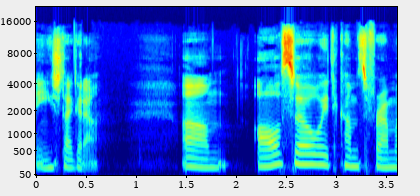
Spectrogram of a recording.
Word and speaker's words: Instagram: well I think that with the final m in Portuguese we don't close our mouth so we say Instagram without closing the mouth right we are smiling when we say Instagram um also it comes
